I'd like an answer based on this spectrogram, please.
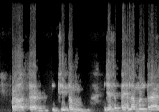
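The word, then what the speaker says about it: प्रातर्जितम्: प्रातर्जितम, प्रातर्जितम, जैसे पहला मंत्र आया था तो उसमें प्रातरग्निम आया था, प्रातरग्निम। ऐसे ही आज पहला ही शब्द क्या है, प्रातर्जितम।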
